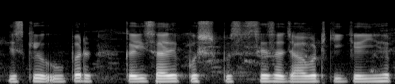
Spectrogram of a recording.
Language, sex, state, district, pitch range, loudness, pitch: Hindi, male, Uttar Pradesh, Lalitpur, 135-140 Hz, -15 LUFS, 135 Hz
